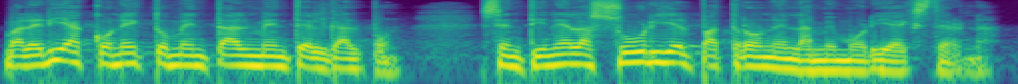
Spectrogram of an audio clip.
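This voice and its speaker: A man narrating a fictional crime story in a calm, measured documentary style. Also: mid-range voice. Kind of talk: scripted true-crime narration.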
